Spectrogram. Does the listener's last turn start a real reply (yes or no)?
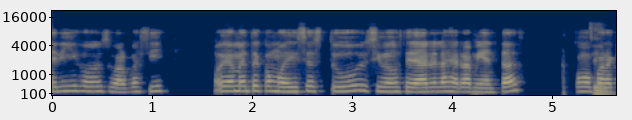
no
